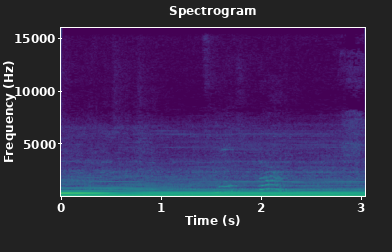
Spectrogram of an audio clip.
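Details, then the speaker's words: LG Tromm dryer on a normal load with the top off: the motor hums but the drum won't spin, it smells slightly burnt and only turns when pushed; replacing the motor fixed it. "Make a humming noise and wouldn't spin. It'd heat up but wouldn't spin, and then basically it'd start to smell like burning a little bit, but if I gave it a little push, it would start t"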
